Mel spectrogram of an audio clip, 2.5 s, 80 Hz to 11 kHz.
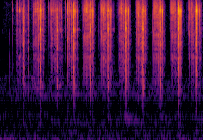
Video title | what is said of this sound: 2014 Kia Rondo: Replacing a PCV Valve (Positive Crankcase Ventilation) on a 2.0 Liter GDI Engine | Wow. It is slick inside that valve. And it clunks really loud and easy.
